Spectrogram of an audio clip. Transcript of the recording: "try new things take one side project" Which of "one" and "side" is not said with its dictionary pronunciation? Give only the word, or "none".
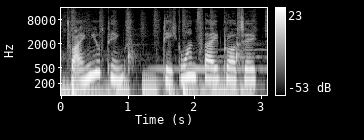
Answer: none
